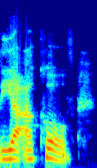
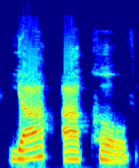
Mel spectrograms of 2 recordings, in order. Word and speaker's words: Yaakov: This ayin, we say it's a silent letter, but if it follows a letter that has its own vowel, we're going to separate the sounds also here. So Yaakov, Yaakov.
